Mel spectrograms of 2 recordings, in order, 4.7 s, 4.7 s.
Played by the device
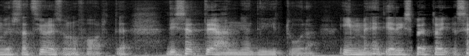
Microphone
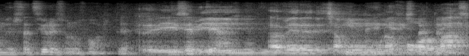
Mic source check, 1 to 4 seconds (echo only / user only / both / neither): both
